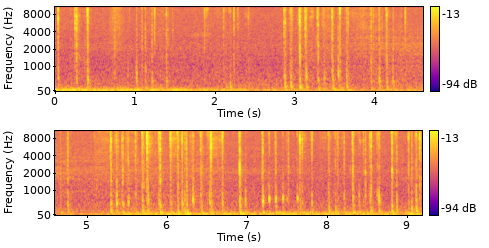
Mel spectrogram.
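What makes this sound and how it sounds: Fingertips type continuously on the blue-backlit plastic keycaps of a dark laptop, producing rapid, irregular, bright clicking taps that die away almost instantly. A steady low hum runs underneath throughout, and the typing thins out briefly around the middle before picking up again.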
